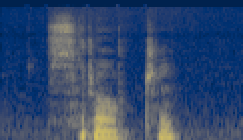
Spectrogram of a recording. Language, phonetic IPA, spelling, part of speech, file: Polish, [ˈsrɔt͡ʃɨ], sroczy, adjective, LL-Q809 (pol)-sroczy.wav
